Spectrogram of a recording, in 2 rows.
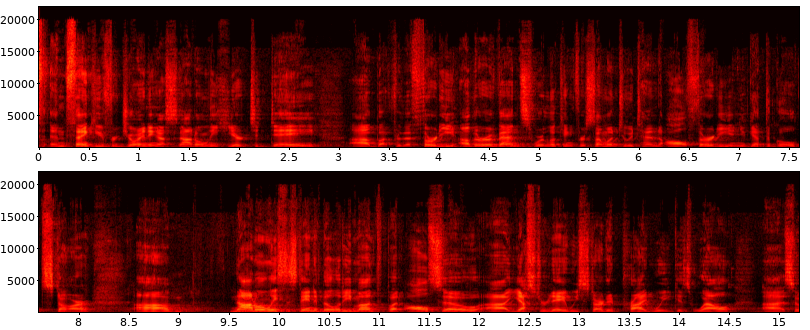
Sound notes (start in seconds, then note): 8.4 audience laughing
